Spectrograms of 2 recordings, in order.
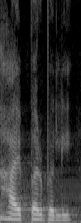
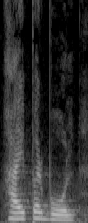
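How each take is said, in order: First: The word ends with a 'blee' sound. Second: The word ends with a 'bowl' sound. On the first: The speaker calls it right. "इसको हम बोलते हैं हाइपरबली" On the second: The speaker calls it wrong. "कुछ लोग pronunciation करते हैं हाइपरबोल, जो कि रॉन्ग है"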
